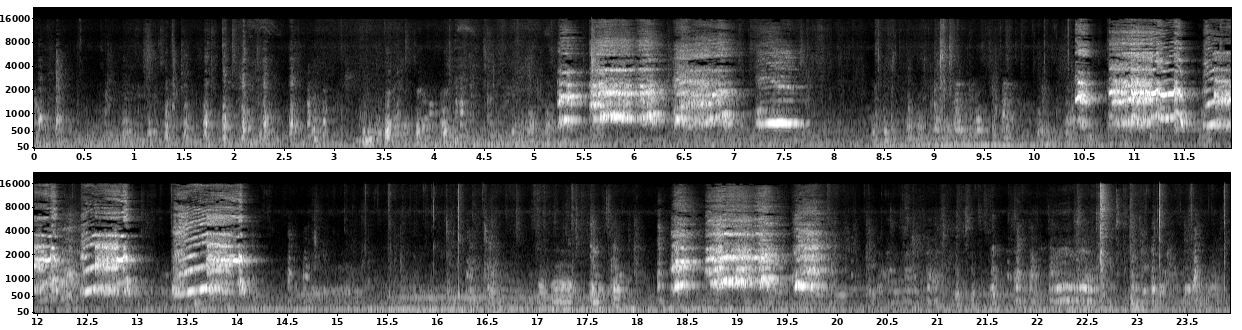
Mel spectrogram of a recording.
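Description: Rooster crowing three times, a few seconds apart, the middle crow the longest.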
